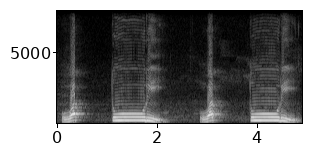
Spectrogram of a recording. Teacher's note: ये तो हुरूफ कलकला है, इसको खूब जमाव के साथ पढ़ेंगे, मुशद्दद है और मोटा भी करेंगे।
